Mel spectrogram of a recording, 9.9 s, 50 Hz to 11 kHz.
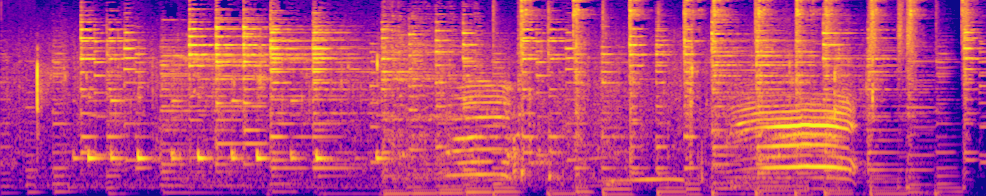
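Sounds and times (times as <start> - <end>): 
busy rhythmic music with plucked bass notes: 0.8 - 9.8
cow mooing: 3.9 - 5.2, 7.2 - 8.6.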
